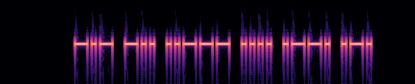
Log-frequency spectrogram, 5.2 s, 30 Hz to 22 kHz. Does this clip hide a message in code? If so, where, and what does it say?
Yes: Morse code from 0.9 to 4.6 s, heard as a keyed tone, about 23 wpm, 700 Hz. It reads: KD2HPR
